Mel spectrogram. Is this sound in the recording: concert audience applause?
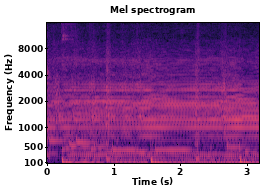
no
